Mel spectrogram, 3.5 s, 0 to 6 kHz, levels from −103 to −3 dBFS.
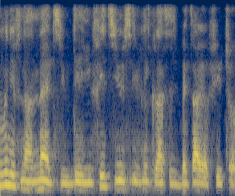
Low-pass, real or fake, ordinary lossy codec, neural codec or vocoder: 5.4 kHz; fake; none; codec, 16 kHz, 4 kbps, FreqCodec, smaller model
